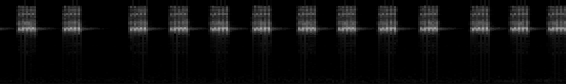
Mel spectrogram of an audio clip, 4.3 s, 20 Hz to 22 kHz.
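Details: Crickets chirping after dark, recorded live on a Sony PCM D100 field recorder: two chirps, a short gap, then a run of bright, shrill pulses about three per second in otherwise total quiet.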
